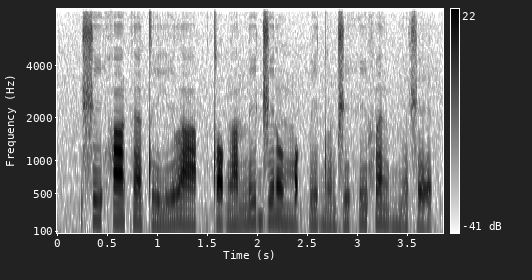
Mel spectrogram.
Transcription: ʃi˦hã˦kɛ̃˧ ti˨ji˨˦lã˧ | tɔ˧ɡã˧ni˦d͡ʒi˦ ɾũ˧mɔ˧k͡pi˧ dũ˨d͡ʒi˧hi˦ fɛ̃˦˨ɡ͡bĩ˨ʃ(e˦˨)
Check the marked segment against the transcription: incorrect: e˨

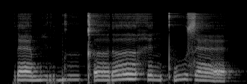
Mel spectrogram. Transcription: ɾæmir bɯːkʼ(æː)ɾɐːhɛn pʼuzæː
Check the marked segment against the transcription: incorrect: ɐː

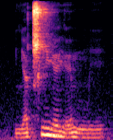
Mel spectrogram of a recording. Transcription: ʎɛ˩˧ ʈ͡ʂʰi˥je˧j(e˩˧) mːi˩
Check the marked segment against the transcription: correct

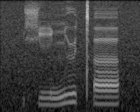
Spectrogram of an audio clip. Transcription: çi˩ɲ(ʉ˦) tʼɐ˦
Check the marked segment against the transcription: correct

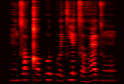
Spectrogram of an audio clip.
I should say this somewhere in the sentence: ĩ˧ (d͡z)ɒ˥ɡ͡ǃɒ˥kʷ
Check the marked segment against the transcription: correct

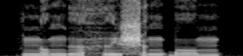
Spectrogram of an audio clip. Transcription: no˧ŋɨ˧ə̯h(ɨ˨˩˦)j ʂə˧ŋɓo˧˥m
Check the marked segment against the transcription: correct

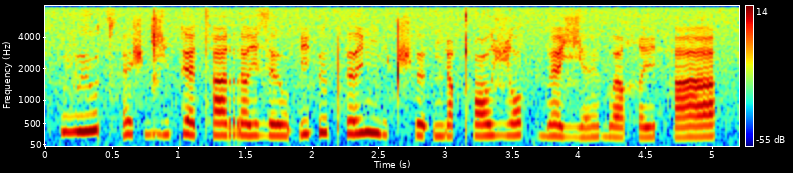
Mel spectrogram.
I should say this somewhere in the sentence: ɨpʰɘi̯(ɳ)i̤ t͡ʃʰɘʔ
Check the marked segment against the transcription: incorrect: ŋ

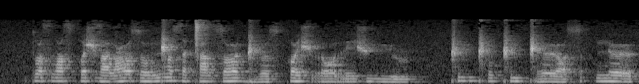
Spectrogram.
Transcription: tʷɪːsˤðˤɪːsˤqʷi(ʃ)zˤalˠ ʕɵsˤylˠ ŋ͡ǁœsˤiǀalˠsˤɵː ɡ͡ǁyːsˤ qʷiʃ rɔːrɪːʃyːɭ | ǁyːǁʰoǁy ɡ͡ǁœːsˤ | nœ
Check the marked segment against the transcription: correct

